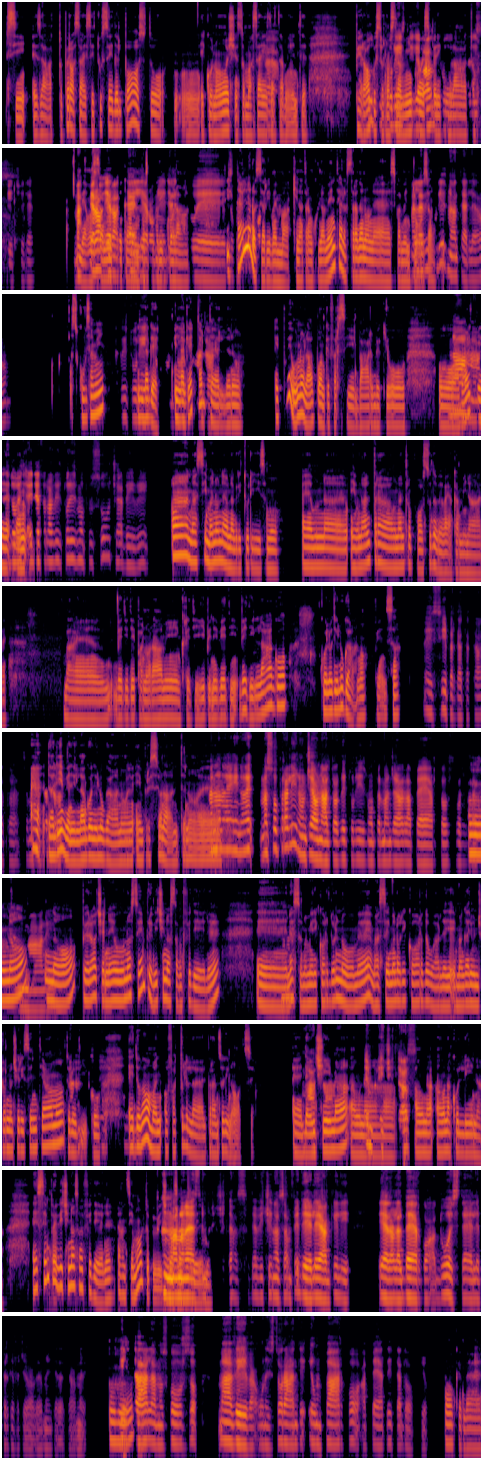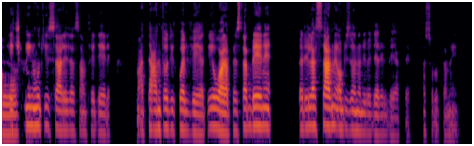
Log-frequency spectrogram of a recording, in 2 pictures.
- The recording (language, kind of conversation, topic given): Italian, unstructured, Qual è il tuo ricordo più bello legato alla natura?
- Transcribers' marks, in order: distorted speech; tapping; unintelligible speech; other background noise; static; unintelligible speech; unintelligible speech; "adesso" said as "desso"; throat clearing; "Cioè" said as "ceh"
